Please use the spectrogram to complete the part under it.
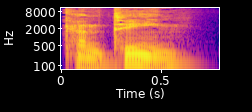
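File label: "canteen", British English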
